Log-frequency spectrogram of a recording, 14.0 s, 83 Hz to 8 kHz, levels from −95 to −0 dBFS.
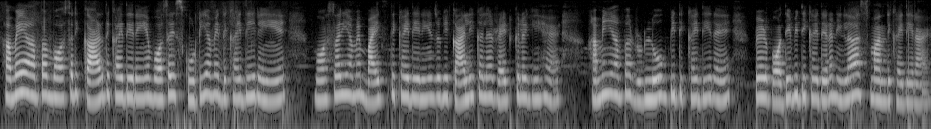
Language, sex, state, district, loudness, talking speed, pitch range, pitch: Hindi, female, Maharashtra, Chandrapur, -31 LUFS, 245 wpm, 230-265 Hz, 250 Hz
